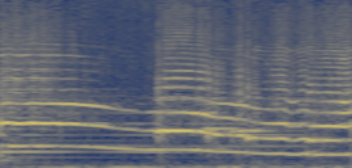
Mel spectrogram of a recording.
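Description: A woman singing a long held note with vibrato in a Turkish art song in makam Rast. The note slides down in pitch about a second in and again near the end, over steady sustained accompaniment notes.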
